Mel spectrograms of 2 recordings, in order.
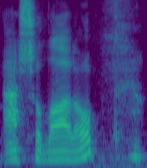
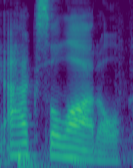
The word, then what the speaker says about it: axolotl: And then we actually work on the axolotl. Many people actually say axolotl, but axolotl is kind of like the native Nautical language, I think it is, way of pronouncing it.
